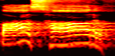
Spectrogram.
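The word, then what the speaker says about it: ਪਾਸਾਰ: कई कोट आकाश ब्रह्मांड, कई कोट होए अवतार, कई जुगत कीनो विस्थार, कई बार पसरियो पासाल पासार। पप्पे नूं कन्ना लगा होया जी, तो कई बार पसरियो पासार, सदा सदा एक एकंकार।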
